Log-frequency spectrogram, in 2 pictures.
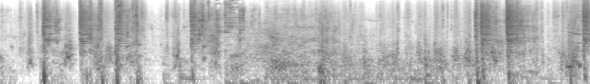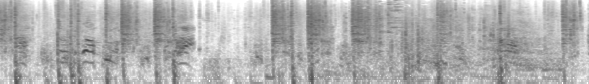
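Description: Magic blasts crackle and whoosh.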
